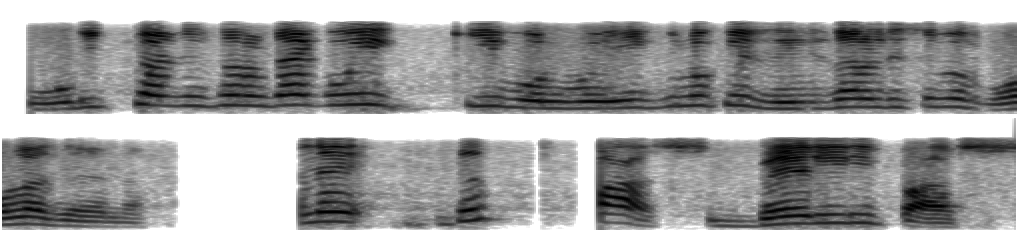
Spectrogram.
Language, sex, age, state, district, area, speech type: Bengali, male, 30-45, West Bengal, Kolkata, urban, conversation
